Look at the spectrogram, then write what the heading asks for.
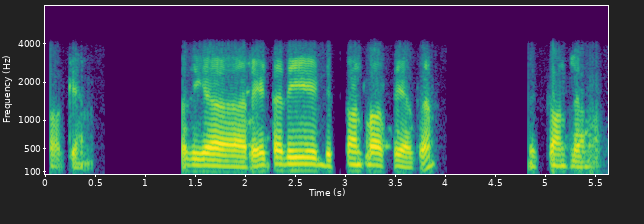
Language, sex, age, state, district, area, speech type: Telugu, male, 45-60, Andhra Pradesh, N T Rama Rao, urban, conversation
